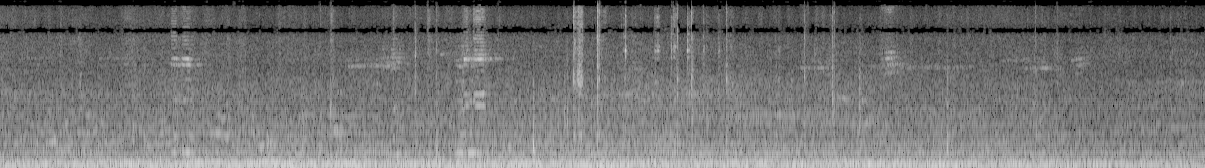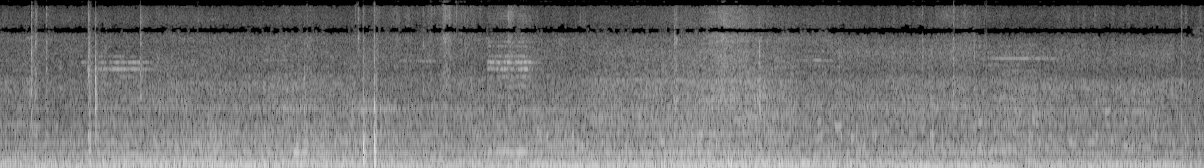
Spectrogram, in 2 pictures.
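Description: Busy roadside street noise: a steady low traffic rumble with occasional short vehicle horn toots and voices in the background. Scattered clicks and clatter from the food stall, with one sharp knock about twenty seconds in.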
